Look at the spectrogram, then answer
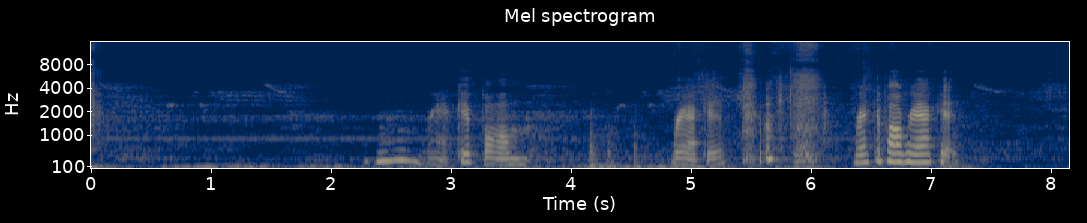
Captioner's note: laughs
